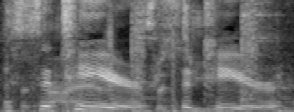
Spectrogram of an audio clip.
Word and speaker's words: Satir: You know, how do you pronounce that name? Satir, Virginia Satir.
